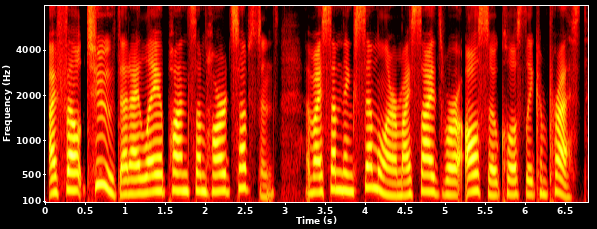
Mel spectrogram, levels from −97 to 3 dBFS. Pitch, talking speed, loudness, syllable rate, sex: 230 Hz, 175 wpm, -19 LUFS, 5.4 syllables/s, female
